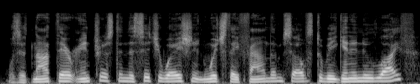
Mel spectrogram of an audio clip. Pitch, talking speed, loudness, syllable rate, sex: 135 Hz, 255 wpm, -16 LUFS, 6.0 syllables/s, male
